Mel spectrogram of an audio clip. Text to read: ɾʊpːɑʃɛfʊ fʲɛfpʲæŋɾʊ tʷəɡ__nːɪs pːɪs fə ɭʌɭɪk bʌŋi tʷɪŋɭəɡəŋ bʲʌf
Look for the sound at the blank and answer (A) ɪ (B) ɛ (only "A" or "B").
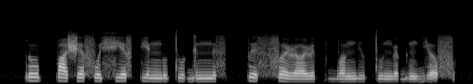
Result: A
